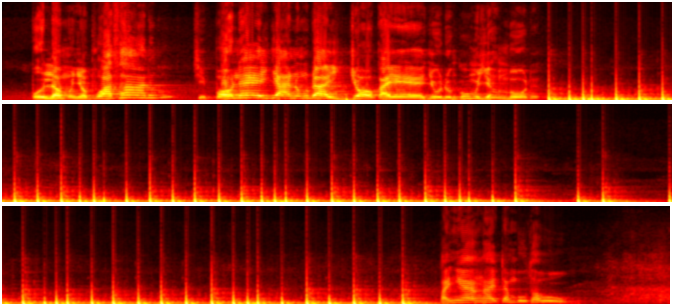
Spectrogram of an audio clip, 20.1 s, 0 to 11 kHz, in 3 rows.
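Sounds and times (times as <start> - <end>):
rapid rhythmic hand beating: 4.3 - 18.0.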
